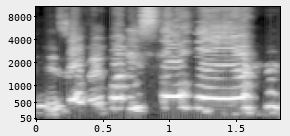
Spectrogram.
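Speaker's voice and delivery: shrill, very high calling-out. Retelling falling off a chair and calling out to the others: imitating own past yell. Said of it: "laying on my floor yelling".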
